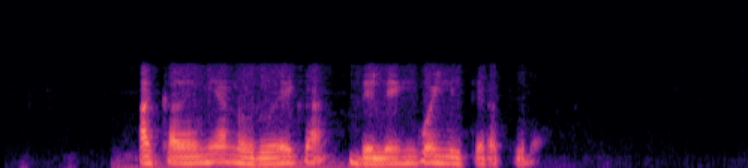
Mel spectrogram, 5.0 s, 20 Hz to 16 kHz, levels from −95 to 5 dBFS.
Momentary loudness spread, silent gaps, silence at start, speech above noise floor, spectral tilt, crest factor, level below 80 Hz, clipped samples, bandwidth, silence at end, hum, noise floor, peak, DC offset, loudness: 9 LU; none; 0.95 s; 58 dB; -13 dB/octave; 20 dB; -52 dBFS; under 0.1%; 3.8 kHz; 1.4 s; none; -83 dBFS; -8 dBFS; under 0.1%; -26 LUFS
